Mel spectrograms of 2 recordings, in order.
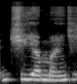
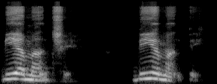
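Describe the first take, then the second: First: "diamante" with a Brazilian "dji" for the d; the non-Spanish "diamante", d softened into "dji"; Portuguese palatal d. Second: "diamante" with a clean, hard "di", no "dji"; careful "diamante" with an unsoftened d; pure Spanish d. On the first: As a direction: start "diamante" like English "jee". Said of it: "em espanhol, não fala de diamante". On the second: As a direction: say "diamante" the Spanish way, d straight off the tongue. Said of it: "em espanhol ele é completamente puro". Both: Shown as a demonstration.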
